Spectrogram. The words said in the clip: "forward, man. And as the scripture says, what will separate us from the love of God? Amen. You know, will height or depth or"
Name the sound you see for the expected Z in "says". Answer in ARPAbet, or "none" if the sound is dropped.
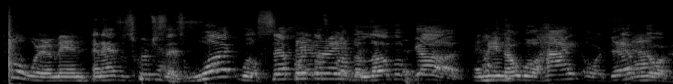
Z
